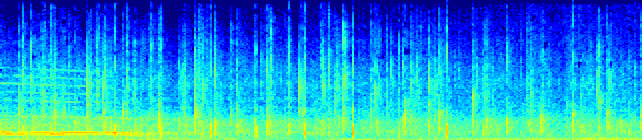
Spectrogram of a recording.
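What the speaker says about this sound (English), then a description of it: "Can I get another round of applause for this man?" Audience applause at a speedrun charity event for a blindfolded Breath of the Wild run, a steady crowd clapping throughout with a few sharper claps and brief cheer-like tones standing out.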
